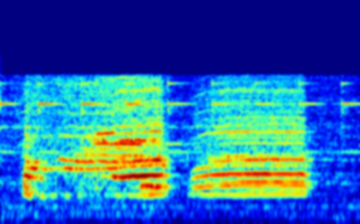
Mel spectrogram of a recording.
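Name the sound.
train pulling up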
